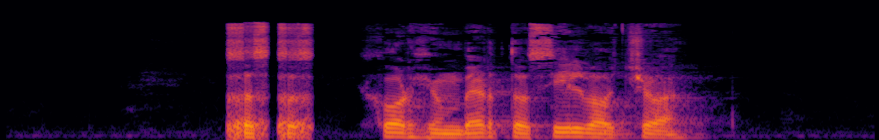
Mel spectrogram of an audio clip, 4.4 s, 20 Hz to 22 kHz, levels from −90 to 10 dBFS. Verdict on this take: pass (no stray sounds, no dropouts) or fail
fail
